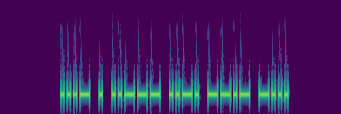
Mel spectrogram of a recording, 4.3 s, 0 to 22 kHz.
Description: Morse code, heard as a keyed tone, about 30 wpm, 700 Hz. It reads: VE2FQB
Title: DXCC-100 Call Signs - 6 Characters - Repeated 2x - 30wpm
